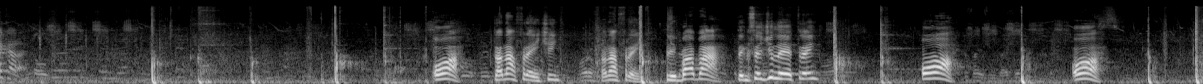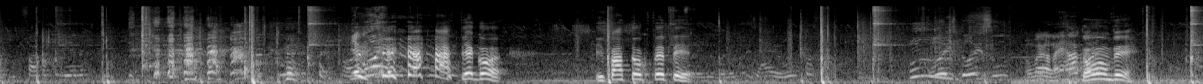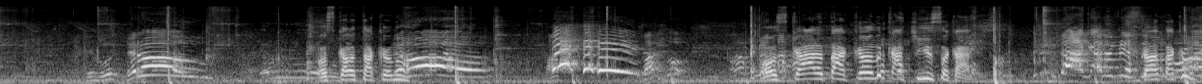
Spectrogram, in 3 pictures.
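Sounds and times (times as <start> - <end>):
soccer ball thudding: 1.5 - 4.0, 6.3 - 6.7, 19.2 - 20.6, 23.4 - 24.2, 33.9 - 34.3.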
